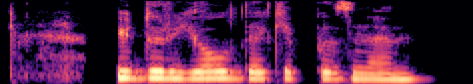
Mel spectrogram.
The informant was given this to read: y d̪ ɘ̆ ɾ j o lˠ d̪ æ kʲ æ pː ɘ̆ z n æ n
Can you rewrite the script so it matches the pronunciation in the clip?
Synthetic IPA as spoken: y d̪ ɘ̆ ɾ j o lˠ d̪ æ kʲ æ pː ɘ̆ z n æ n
